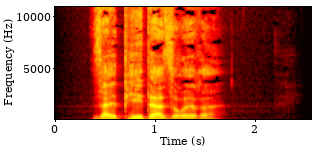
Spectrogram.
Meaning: nitric acid
- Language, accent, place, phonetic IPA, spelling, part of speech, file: German, Germany, Berlin, [zalˈpeːtɐˌzɔɪ̯ʁə], Salpetersäure, noun, De-Salpetersäure.ogg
